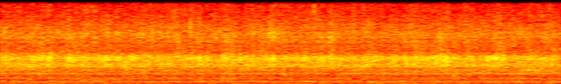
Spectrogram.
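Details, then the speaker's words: Water pump motor after fitting new bearings: only a steady hiss and rush of flowing water, no motor growl or bearing whine; previous motor noise fully gone, running smoothly. "अभी सिर्फ पानी की आवाज है motor की आवाज बिल्कुल खत्म हो गई"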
